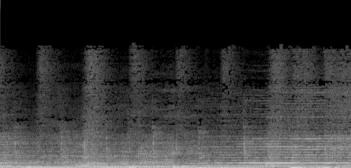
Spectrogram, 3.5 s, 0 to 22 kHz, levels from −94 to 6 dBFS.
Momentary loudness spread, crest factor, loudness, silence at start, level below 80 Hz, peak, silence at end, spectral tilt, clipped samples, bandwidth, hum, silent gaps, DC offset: 4 LU; 14 dB; -20 LUFS; 0 s; -34 dBFS; -6 dBFS; 0 s; -7 dB/octave; under 0.1%; 16 kHz; none; none; under 0.1%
